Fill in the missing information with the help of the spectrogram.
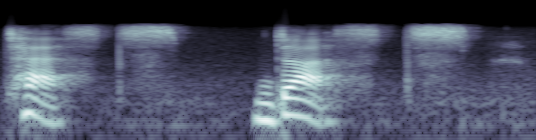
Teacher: like tests dusts we use a stop t this means that after the first s will very quickly stop the air flow for a moment and then release right back into the second s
